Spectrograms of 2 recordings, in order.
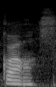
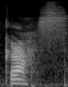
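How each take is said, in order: First: Grass is said with a southern English vowel. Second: Grass is said with a northern English vowel. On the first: This is how she said it before moving. "instead of grass" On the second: This is how she says it since moving to Leeds. "she moved to Leeds and now she says grass"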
